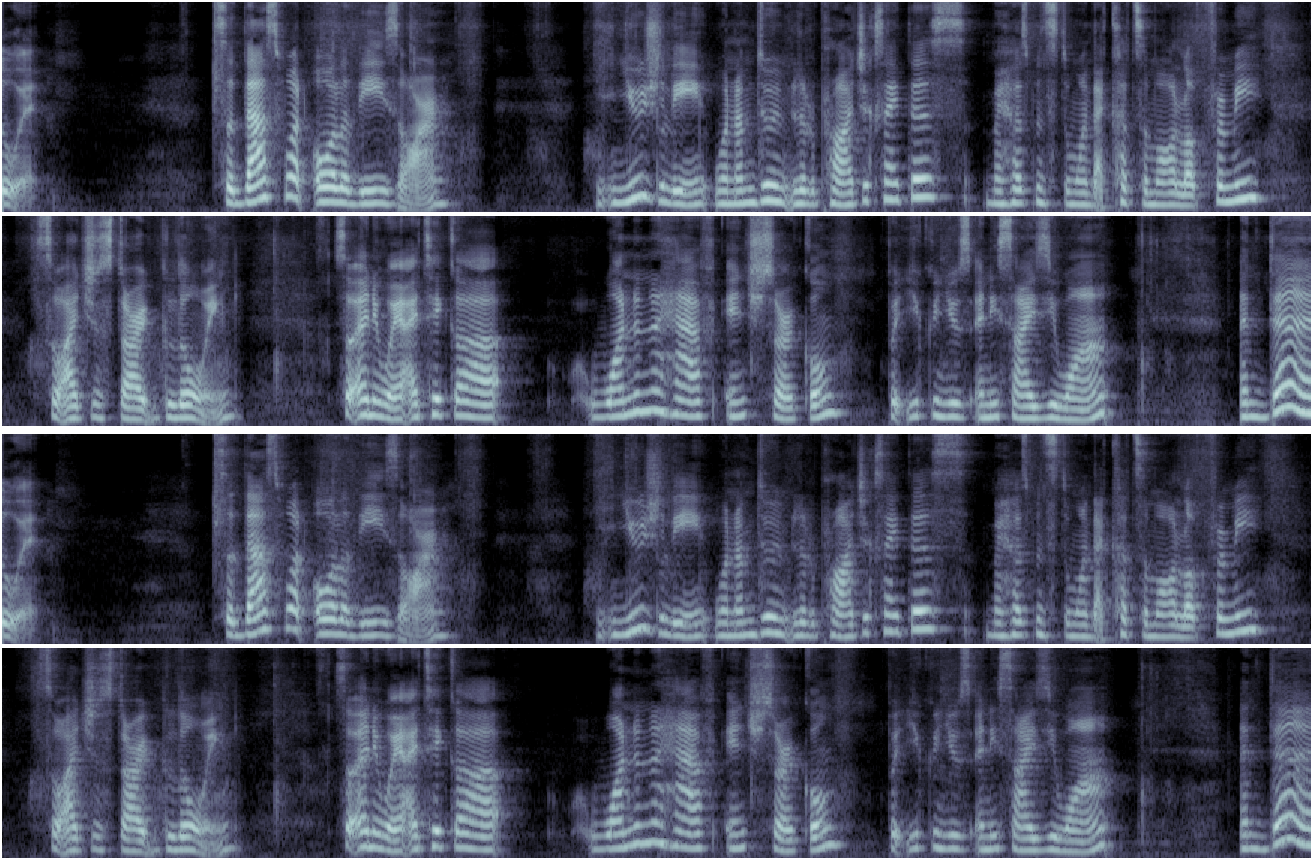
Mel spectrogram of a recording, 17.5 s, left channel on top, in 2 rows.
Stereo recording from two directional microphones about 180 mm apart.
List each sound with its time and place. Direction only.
0.0 s speech: 15° left (ahead or behind)
1.5 s speech: 40° left (ahead or behind)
